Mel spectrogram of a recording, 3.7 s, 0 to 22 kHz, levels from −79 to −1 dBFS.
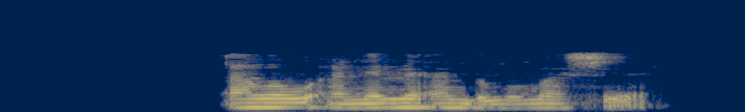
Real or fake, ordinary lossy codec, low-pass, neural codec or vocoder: real; MP3, 24 kbps; 3.6 kHz; none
